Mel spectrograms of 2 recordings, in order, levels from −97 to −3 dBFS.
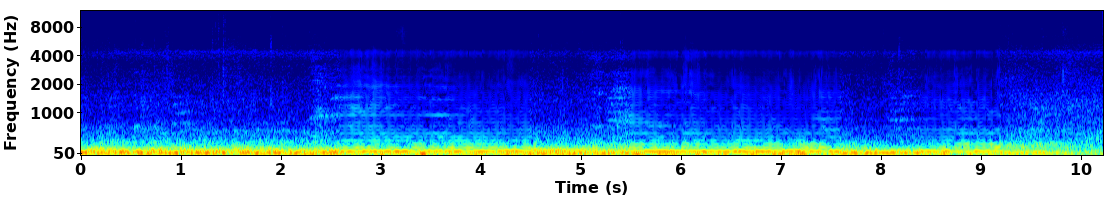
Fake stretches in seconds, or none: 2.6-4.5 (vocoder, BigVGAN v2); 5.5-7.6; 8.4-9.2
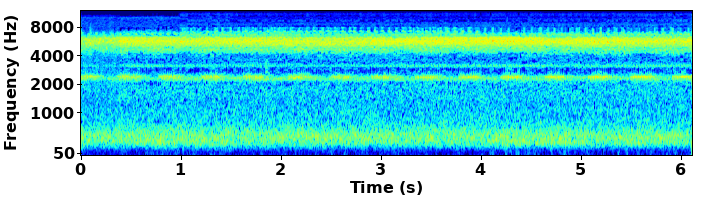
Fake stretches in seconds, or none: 2.0-2.7 (vocoder, BigVGAN v2)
